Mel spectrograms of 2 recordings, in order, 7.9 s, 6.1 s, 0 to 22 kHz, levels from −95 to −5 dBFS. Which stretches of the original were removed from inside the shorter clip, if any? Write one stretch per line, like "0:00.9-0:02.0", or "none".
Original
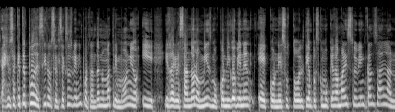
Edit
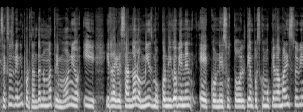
none

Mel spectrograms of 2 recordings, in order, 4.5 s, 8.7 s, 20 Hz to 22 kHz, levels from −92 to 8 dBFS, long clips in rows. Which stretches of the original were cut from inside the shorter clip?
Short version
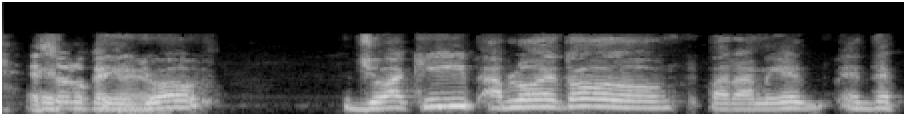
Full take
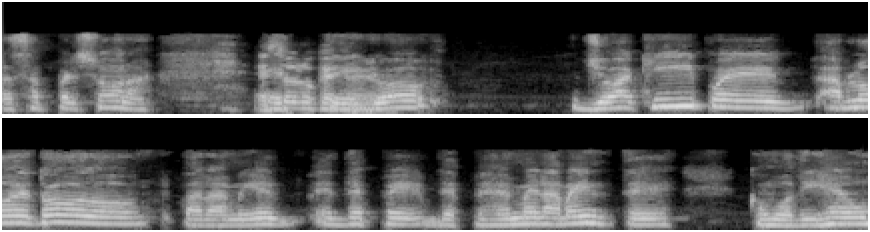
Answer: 0:03.5-0:04.0

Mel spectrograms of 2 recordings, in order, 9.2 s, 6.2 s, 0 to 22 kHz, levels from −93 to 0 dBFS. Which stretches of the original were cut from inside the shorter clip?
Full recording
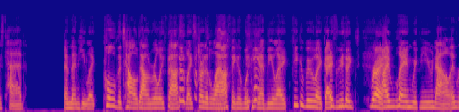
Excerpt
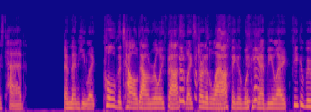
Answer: none

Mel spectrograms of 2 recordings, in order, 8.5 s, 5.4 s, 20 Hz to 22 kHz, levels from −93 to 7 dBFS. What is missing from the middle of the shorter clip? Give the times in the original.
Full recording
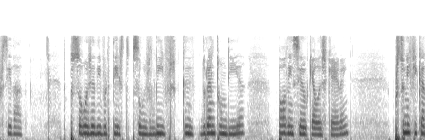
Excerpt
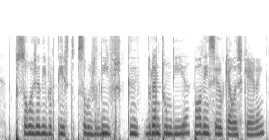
0:05.0-0:05.5

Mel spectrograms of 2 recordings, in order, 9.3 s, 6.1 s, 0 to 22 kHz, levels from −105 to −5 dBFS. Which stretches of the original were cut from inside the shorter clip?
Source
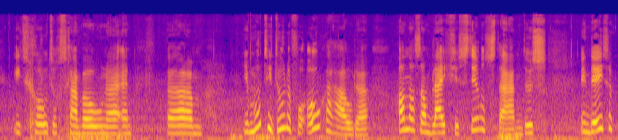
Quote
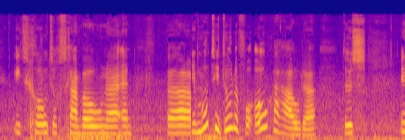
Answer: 0:02.9-0:03.6
0:05.9-0:07.9

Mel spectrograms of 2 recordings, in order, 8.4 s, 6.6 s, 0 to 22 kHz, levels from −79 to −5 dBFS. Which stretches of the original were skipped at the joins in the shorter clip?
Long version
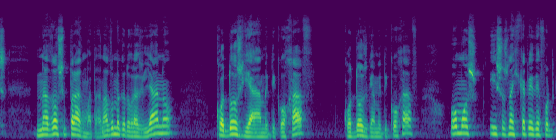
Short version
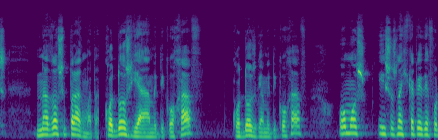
0:01.5-0:03.1

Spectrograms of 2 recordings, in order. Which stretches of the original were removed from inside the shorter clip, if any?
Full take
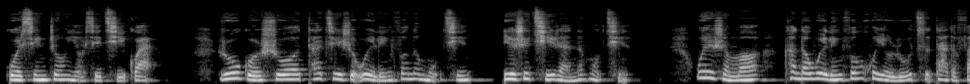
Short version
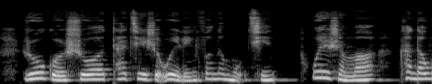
0:05.0-0:06.8

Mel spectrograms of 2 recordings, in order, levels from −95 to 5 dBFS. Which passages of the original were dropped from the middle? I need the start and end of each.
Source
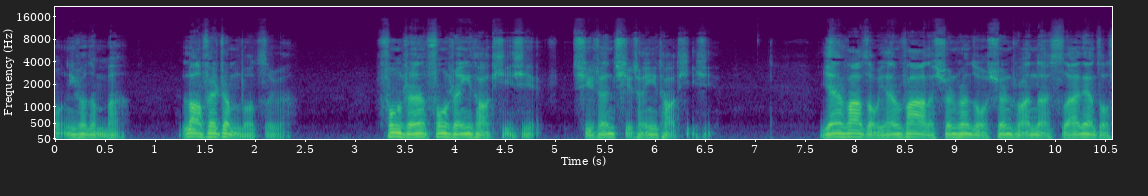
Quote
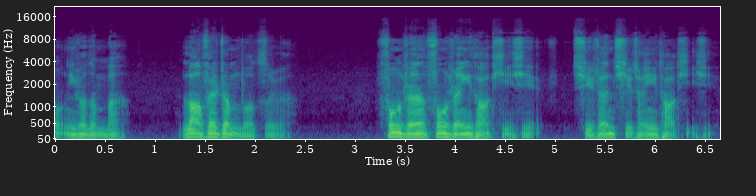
none

